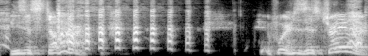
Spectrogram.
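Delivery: joking protest, laughing; laughing mock indignation. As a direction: play the outraged agent through giggles. Joking along, laughing at droid's mistreatment.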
